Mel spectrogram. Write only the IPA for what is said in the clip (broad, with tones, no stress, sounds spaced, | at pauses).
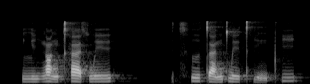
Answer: l i˧˥ ŋ ɑ˧˥ ŋ kʰ ä˥˩ s w e˥ ɪ̯ | t͡sʰ ɹ̩˥ t̪ a˧˥ n t̪ w e˧ ɪ̯ t̪ʰ ḭ˨˩ n pʰ i˥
